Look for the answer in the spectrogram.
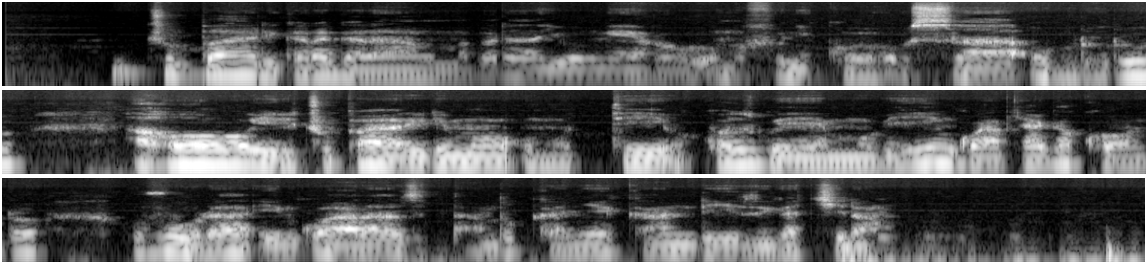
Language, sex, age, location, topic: Kinyarwanda, male, 18-24, Kigali, health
